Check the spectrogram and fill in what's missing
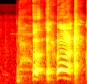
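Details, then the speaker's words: Acted persistent cough of a grandfather whose cough won't stop, in a comedy sketch: a few rough, voiced cough bursts in quick succession; simulated cough. "अच्छा अ दादा जी यार आपकी खांसी तो रुक ही नहीं रही यार।"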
